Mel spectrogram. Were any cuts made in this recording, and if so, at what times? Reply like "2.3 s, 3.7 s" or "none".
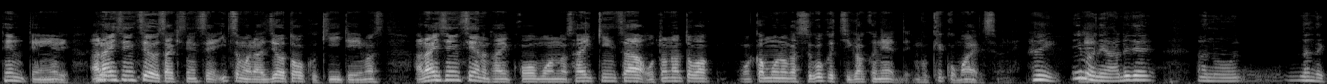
10.6 s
